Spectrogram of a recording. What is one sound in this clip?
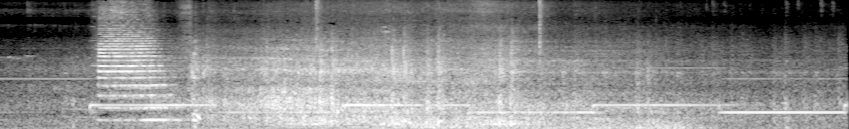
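A train rumbles and clatters past on the tracks close by.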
